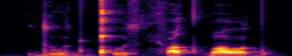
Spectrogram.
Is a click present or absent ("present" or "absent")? present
